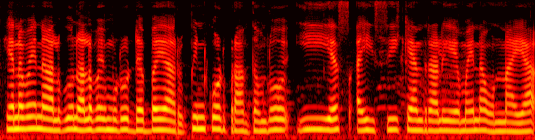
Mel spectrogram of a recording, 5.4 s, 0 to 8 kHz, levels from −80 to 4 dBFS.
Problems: constant background noise, continuous background conversations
